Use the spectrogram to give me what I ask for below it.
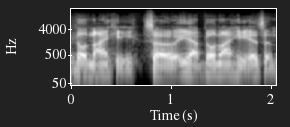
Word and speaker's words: Nighy: I think that's how you say it, Nighy, because it's Nigh.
